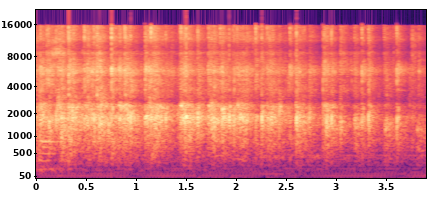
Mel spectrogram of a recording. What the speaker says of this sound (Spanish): Les brindamos un merecido aplauso a los 12 finalistas.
